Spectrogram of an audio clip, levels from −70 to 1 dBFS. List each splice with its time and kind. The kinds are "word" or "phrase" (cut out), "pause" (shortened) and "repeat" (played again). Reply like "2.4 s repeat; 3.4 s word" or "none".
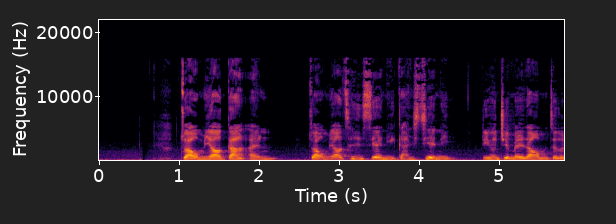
4.6 s pause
